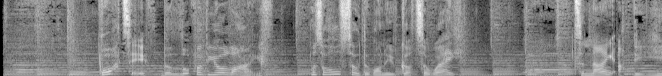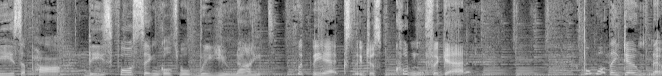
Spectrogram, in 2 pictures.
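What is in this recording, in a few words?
documentary, female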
